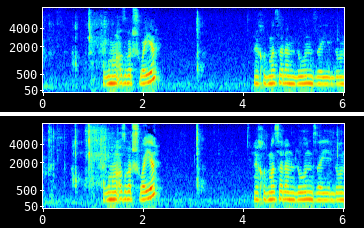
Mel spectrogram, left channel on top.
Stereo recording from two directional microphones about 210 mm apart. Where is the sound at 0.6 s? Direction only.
20° right (ahead or behind).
